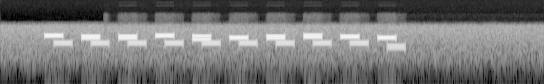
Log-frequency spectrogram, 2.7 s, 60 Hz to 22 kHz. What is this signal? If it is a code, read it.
Multi-frequency trunk signalling (R2, with the far end's replies), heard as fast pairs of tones, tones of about 90 ms. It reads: 0550435963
